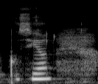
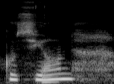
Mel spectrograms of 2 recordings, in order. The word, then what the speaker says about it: Gusion: Goetion, um it has this ending of ion, which is very repetitive in French uh language, no? Goetion. And the way it's pronounced, it sounds very French.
